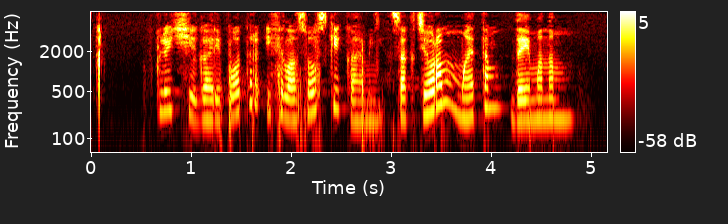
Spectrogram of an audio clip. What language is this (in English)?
Russian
